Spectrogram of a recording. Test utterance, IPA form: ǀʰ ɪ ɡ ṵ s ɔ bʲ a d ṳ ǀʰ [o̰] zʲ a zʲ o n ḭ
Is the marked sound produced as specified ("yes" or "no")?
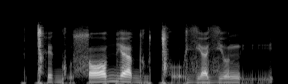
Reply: yes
